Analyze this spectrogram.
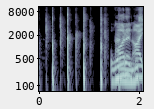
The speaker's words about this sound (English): Round of applause. Yeah. Clap it.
